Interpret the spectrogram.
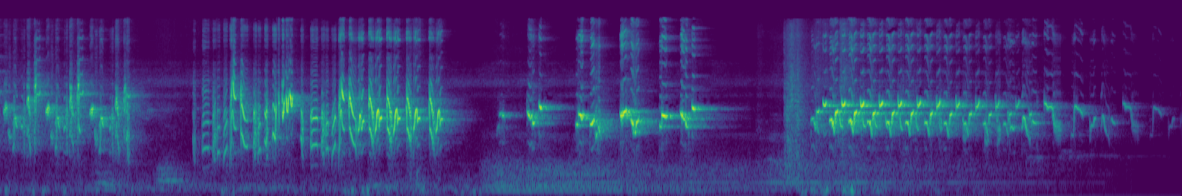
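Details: Yellow-vented bulbul song meant to stir other birds into singing: several bursts of chattering, bubbling notes with short pauses, then a long rapid run of liquid chirps trailing off into single notes.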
